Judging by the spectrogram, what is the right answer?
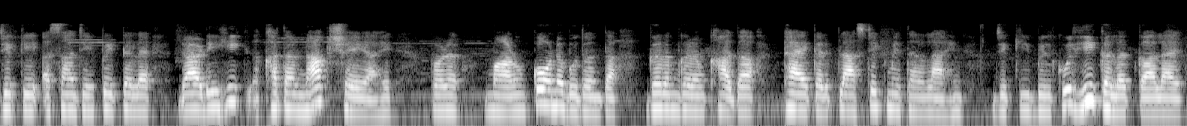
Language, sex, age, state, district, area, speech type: Sindhi, female, 30-45, Maharashtra, Thane, urban, spontaneous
